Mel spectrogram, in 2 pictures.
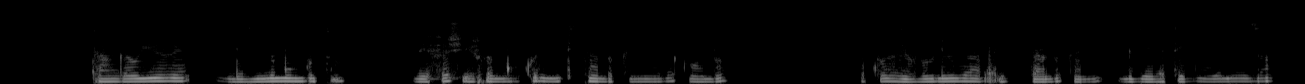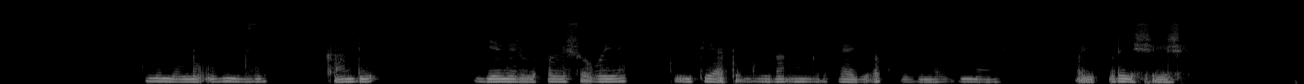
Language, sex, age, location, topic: Kinyarwanda, male, 25-35, Kigali, health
